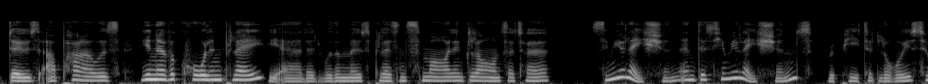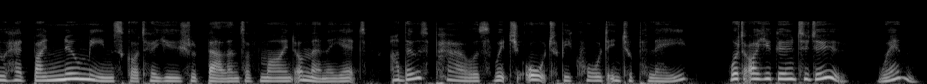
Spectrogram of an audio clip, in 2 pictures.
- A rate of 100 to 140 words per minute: No, average, 180 wpm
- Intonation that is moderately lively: No, wide, 5.7 semitones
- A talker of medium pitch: Yes, medium, 175 Hz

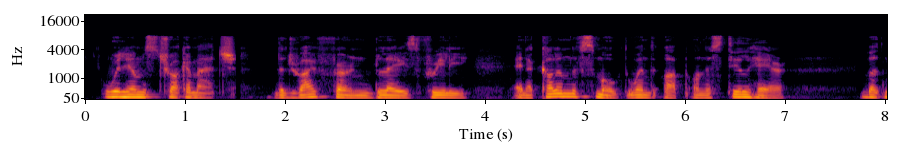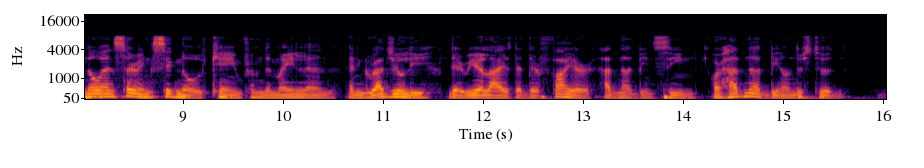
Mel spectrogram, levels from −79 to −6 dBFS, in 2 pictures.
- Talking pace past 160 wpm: Yes, average, 170 wpm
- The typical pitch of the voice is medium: No, low, 110 Hz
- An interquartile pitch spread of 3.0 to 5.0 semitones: Yes, average, 3.4 semitones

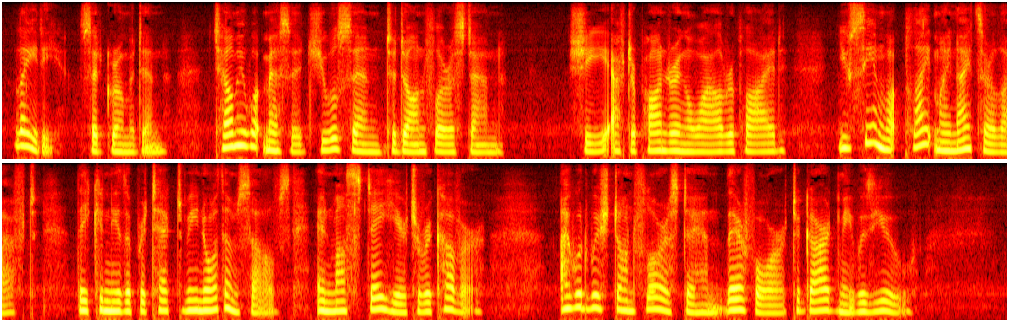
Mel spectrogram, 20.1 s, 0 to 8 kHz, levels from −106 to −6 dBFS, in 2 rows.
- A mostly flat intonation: No, average, 4.4 semitones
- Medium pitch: Yes, medium, 175 Hz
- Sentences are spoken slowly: No, average, 150 wpm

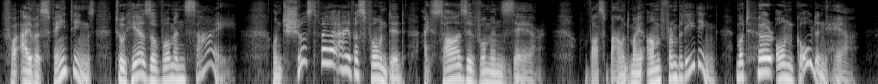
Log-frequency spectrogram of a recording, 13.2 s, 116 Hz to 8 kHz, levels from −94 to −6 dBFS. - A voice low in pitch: Yes, low, 125 Hz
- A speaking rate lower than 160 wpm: Yes, average, 140 wpm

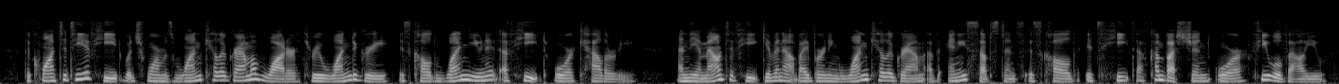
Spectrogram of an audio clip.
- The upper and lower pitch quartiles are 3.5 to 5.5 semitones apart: Yes, average, 4.4 semitones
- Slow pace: No, average, 195 wpm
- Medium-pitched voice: Yes, medium, 150 Hz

